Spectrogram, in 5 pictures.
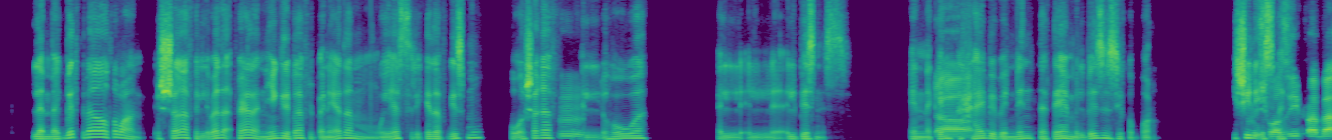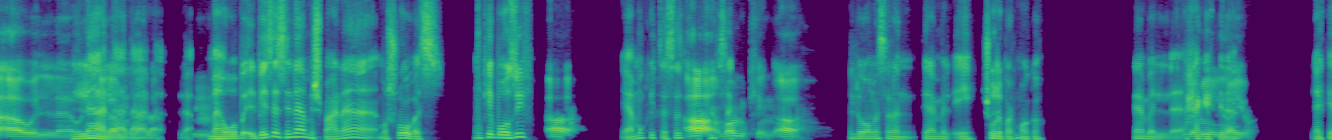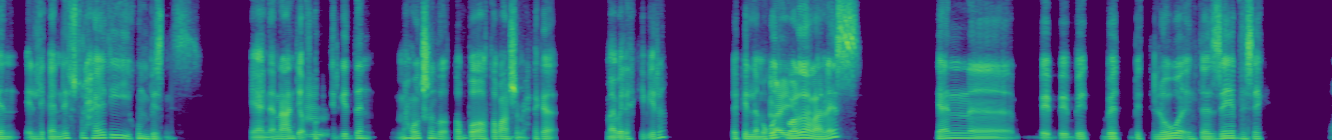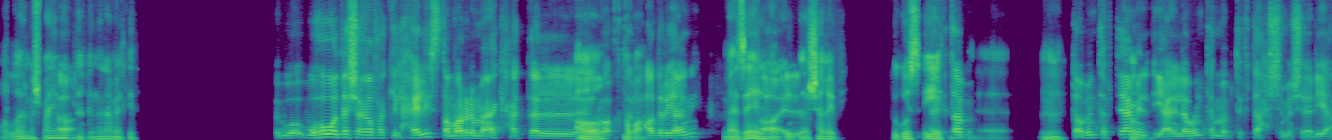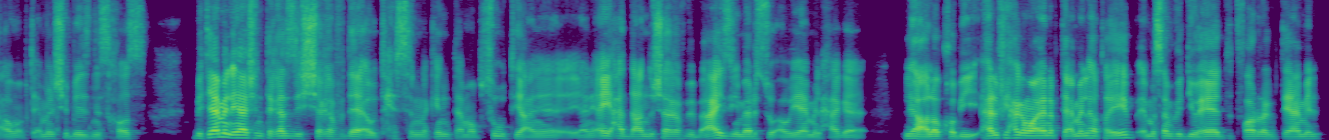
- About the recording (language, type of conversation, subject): Arabic, podcast, إزاي تقدر تكتشف شغفك؟
- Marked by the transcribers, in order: tapping; in English: "الBusiness"; in English: "business"; in English: "الbusiness"; in English: "business"; in English: "business"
